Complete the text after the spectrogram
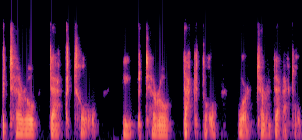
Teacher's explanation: because we don't like saying pt in English. So we just pretend the p is not there.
